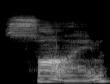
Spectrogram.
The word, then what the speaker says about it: sine: sine of theta and it is pronounced sine not sin i will correct you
